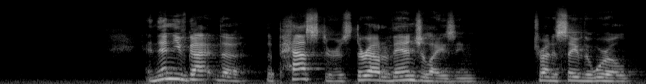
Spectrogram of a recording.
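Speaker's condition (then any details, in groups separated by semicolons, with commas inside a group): No condition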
